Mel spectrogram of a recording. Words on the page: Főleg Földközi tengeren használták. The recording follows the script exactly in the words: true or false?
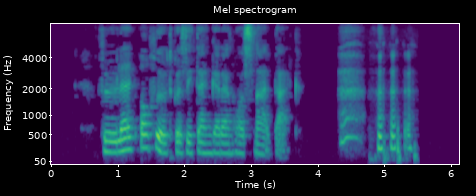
false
